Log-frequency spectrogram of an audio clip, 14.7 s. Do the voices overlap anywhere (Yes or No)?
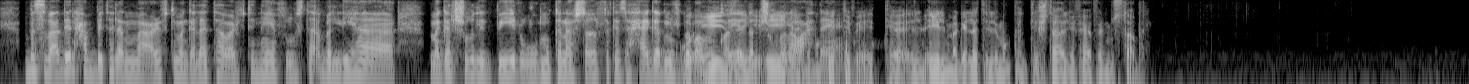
Yes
